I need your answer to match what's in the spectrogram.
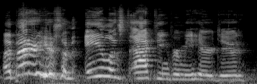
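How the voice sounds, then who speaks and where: A woman's voice: high voice, very animated, a little fast, sharp tone. A woman commenting on a friend's game playthrough, teasing her with sarcastic quips. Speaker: co-player. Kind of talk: casual gaming commentary.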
